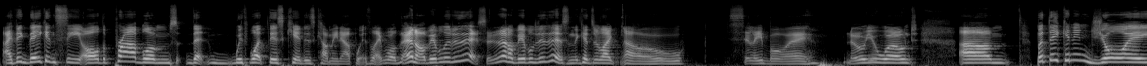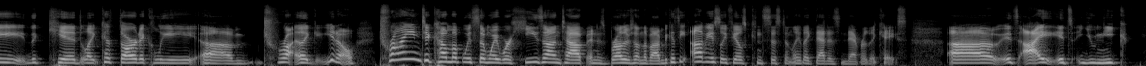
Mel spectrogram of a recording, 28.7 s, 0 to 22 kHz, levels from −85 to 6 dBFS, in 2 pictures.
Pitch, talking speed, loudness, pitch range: 210 Hz, 195 wpm, -28 LUFS, 190-240 Hz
